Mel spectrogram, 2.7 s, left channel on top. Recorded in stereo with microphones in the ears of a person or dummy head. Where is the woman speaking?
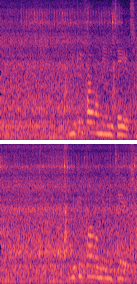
50° left (ahead or behind), 7 m.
